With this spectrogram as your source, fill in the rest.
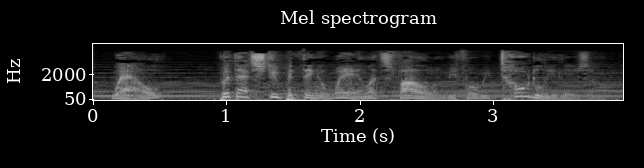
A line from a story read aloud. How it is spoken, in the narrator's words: Casey snapped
